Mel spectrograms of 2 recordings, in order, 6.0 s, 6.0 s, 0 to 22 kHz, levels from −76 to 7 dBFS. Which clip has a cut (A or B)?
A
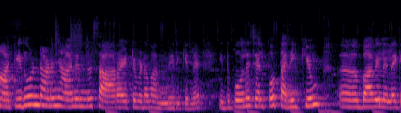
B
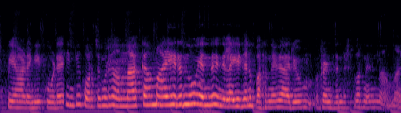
B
